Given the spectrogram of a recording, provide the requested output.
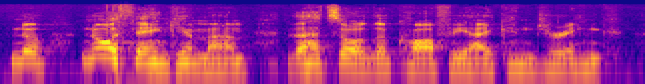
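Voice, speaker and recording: A man's voice: fairly high pitch, big pitch swings, moderate pace. An actor playing a friendly, folksy, talkative policeman in a radio play. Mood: eager. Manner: eager, folksy, chatty.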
